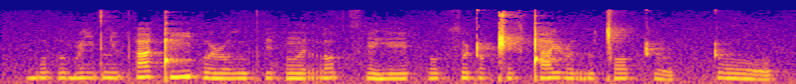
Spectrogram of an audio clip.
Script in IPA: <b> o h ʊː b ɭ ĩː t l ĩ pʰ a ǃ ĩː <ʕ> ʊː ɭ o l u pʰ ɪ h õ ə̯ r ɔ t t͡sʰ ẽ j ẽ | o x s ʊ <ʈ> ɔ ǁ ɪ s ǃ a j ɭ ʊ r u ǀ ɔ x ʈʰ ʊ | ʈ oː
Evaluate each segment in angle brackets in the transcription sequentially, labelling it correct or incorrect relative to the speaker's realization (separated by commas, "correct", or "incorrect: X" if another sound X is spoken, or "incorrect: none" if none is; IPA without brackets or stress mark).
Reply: correct, incorrect: h, correct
